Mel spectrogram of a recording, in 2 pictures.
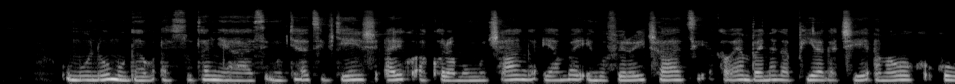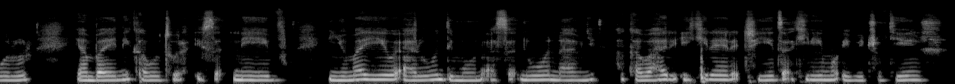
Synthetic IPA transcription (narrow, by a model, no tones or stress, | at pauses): umuːn̥uwumuɡaβo̞ʔasutʰamɲehasimuvjaːt͡sivjiːnʃiʔaɾikʰo̞̰ʔakʰo̞ɾamumut͡ʃaːŋɡajaːmbaje̞ʔiŋɡofe̞ɾo̞jit͡ʃaːt͡siakaβajaːmbaje̞naɡapʰiɾaɡat͡ʃijeʔamaβo̞kʰo̞kuβuɾuɾujaːmbaje̞nikʰaβutʰuɾaʔisaniːvoiɲumajiːwe̞ʔhaɾuuːndiumuːn̥hṵʔasa̰nuwonamɲehakʰaβaɦaɾiʔikʰiɾe̞ɾe̞̰t͡ʃiːza̰kʰiɾimo̞ʔiβit͡ʃuvjiːnʃi̥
